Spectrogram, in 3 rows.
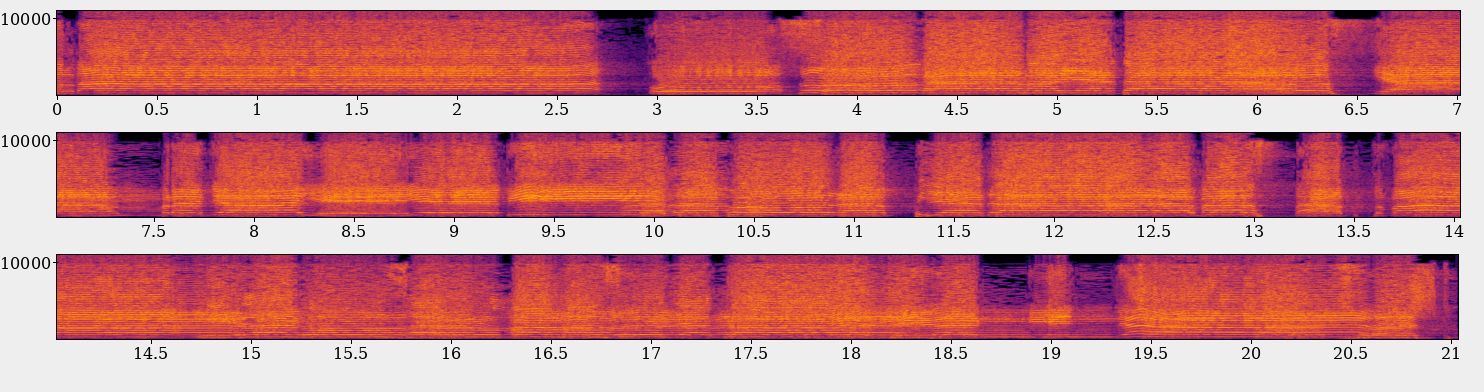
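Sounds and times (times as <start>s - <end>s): men chanting: 0.0s - 21.0s.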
